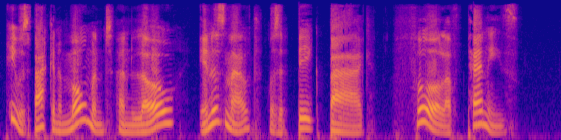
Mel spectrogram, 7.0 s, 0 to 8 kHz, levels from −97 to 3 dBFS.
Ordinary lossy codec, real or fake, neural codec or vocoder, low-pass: AAC, 32 kbps; real; none; 7.2 kHz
